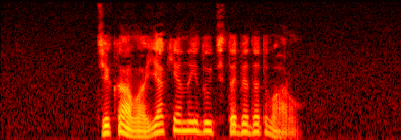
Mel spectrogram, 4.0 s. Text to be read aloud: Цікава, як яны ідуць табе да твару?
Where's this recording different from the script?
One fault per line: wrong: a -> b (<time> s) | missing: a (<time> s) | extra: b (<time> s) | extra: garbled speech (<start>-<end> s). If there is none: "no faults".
no faults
